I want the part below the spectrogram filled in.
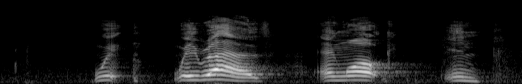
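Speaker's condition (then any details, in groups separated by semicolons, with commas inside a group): Cerebral palsy; due to birth complications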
